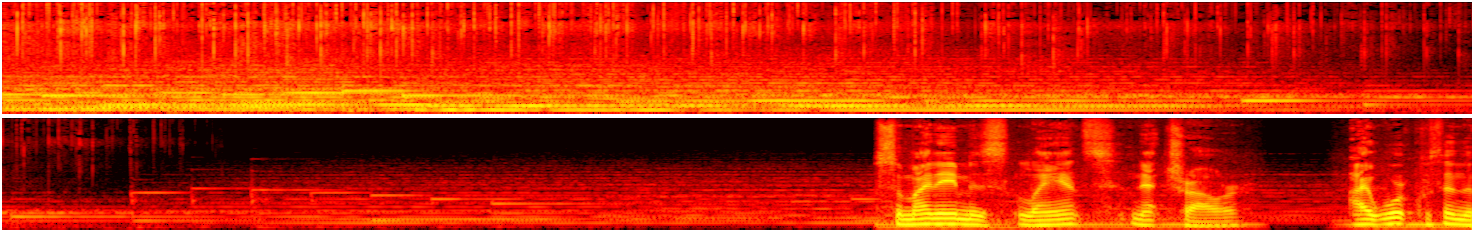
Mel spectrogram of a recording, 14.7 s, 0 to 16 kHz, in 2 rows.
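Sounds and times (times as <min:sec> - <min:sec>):
steady rain falling: 0:00.0 - 0:08.0
speech: 0:11.8 - 0:14.6.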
